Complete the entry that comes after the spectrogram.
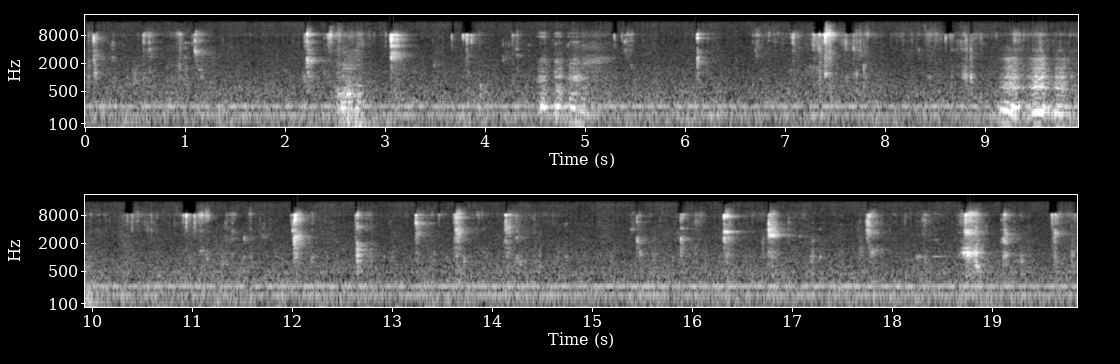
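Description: Close-up chewing and biting of a fried chicken wing: irregular wet mouth clicks and small crunches.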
